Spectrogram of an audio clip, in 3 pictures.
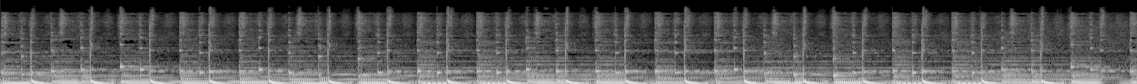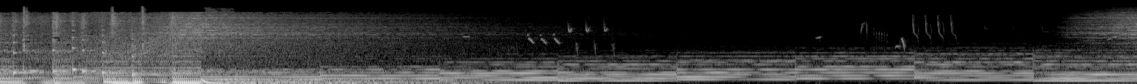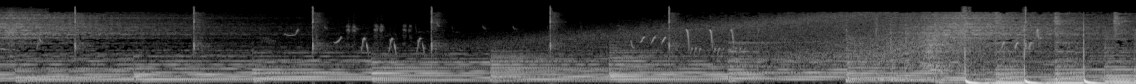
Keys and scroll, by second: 0.5 e, 9.5 ctrl+t.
